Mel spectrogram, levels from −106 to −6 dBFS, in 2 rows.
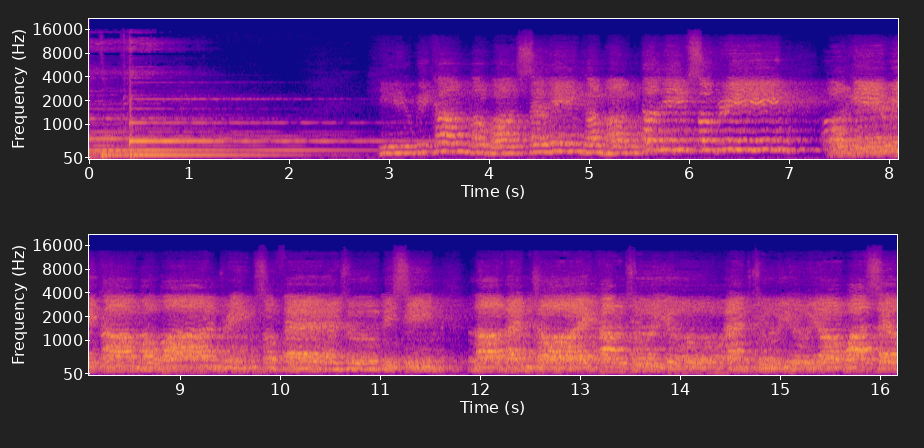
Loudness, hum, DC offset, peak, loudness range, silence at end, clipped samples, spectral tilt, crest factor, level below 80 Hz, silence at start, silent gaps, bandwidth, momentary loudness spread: -34 LUFS; none; under 0.1%; -18 dBFS; 7 LU; 0 s; under 0.1%; -5 dB/octave; 16 dB; -70 dBFS; 0 s; none; 16 kHz; 14 LU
